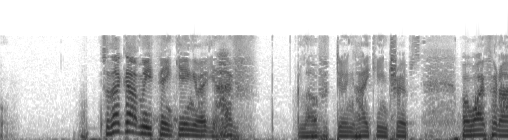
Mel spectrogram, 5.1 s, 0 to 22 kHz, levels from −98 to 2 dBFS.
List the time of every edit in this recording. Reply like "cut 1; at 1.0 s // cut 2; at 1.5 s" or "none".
cut 1; at 1.0 s // cut 2; at 3.0 s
